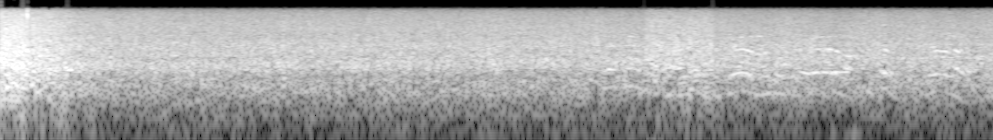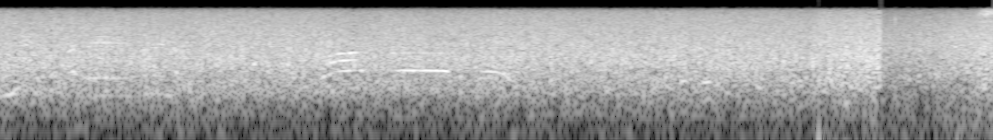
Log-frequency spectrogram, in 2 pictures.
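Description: Water pouring down the Sticky Waterfall in Chiang Mai, a steady broadband rush that fills the whole span, loud and close, with no break in the flow.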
